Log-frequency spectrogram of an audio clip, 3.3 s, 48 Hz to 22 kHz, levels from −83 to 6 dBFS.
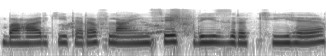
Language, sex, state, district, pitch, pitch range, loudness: Hindi, female, Uttar Pradesh, Lucknow, 210 Hz, 205-215 Hz, -17 LUFS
